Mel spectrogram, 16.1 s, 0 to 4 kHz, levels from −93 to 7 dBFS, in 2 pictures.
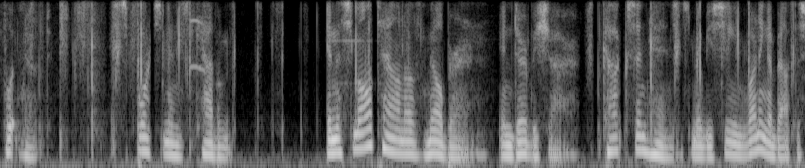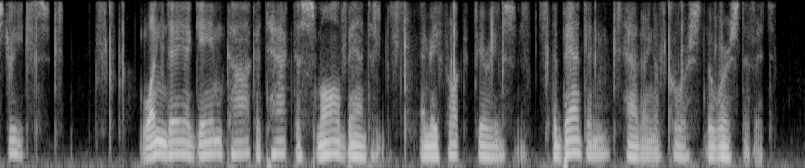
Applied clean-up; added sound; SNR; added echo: neural diffusion model UNIVERSE++.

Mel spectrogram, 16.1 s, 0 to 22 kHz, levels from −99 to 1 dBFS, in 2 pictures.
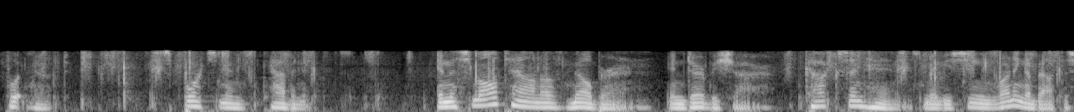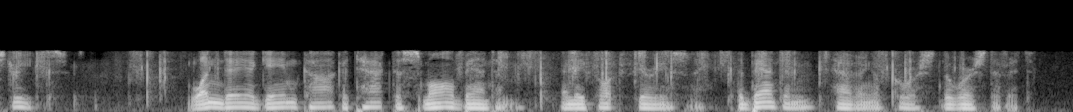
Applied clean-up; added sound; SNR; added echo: neural mask model Resemble Enhance denoiser.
